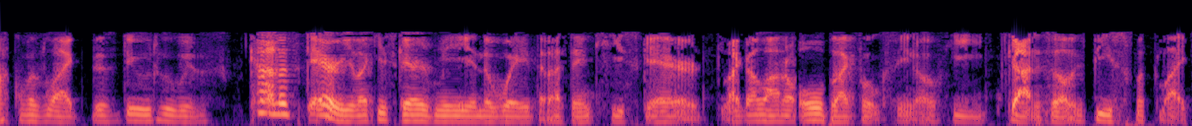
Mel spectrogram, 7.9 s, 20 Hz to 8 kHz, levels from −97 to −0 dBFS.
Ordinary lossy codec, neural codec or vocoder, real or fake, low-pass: AAC, 16 kbps; codec, 16 kHz, 8 kbps, FreqCodec, larger model; fake; 7.2 kHz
